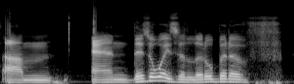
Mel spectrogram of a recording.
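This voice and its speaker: In a relaxed conversational interview, a twenty-something guest from South Africa thinks things through, frequently revising what he says partway through. His lowish voice is clear and resonant, delivered at a measured pace in a dry recording.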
